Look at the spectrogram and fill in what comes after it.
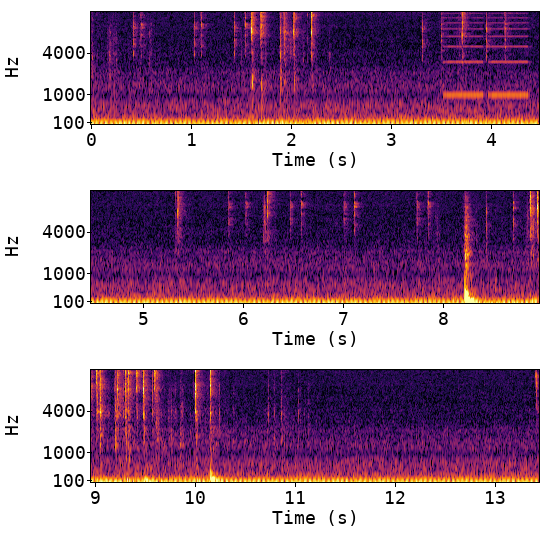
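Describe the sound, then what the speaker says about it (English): Computer keyboard keys are typed in scattered bursts of quiet clicks, with one sharper louder tap, over a constant low electrical hum and hiss during a livestream. A brief electronic beep tone also sounds, and no one speaks. "Keyboard."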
